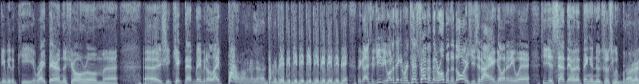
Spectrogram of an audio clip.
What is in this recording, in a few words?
Honda commercial; Greaseman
